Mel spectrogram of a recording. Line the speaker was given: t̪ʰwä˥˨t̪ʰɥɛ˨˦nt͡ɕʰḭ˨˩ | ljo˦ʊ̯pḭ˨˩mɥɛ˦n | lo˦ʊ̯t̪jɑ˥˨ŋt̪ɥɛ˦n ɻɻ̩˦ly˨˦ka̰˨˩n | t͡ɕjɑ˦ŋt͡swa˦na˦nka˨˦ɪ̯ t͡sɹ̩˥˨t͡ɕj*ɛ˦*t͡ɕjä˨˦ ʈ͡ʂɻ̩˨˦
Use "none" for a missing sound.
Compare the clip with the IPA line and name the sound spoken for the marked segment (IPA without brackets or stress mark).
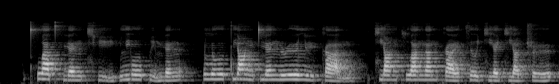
ɛ˨˦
